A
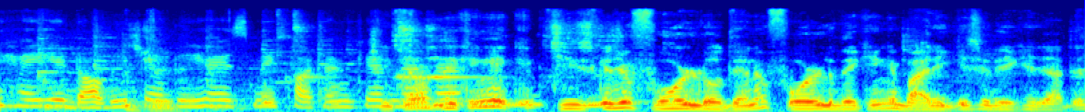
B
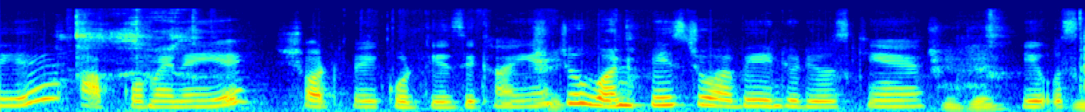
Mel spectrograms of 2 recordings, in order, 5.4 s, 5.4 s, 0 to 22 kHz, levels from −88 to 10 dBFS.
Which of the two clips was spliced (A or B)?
B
